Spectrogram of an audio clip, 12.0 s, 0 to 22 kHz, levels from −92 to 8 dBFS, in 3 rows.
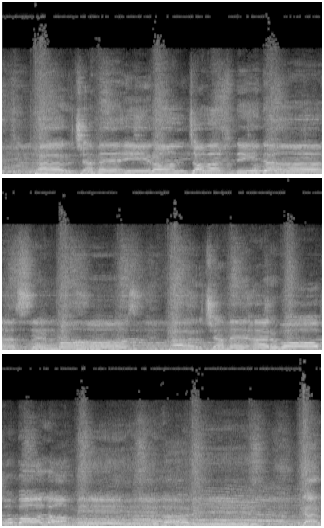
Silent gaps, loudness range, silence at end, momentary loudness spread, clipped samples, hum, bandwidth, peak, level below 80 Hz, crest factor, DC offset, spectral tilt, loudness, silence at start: none; 1 LU; 0 s; 3 LU; under 0.1%; none; over 20 kHz; -4 dBFS; -36 dBFS; 12 dB; 0.2%; -3.5 dB/octave; -15 LUFS; 0 s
